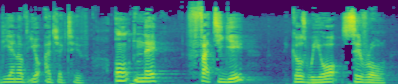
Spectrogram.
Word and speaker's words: on est: There is a liaison, because we've got a consonant at the end of the subject. So how to say that? We say on est fatigué.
